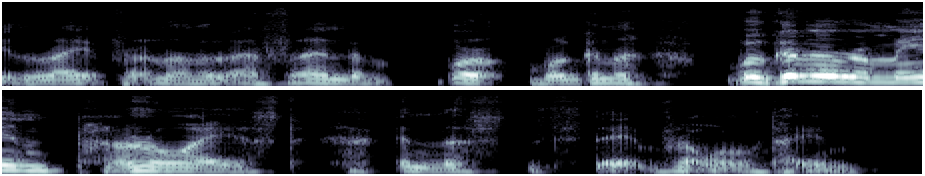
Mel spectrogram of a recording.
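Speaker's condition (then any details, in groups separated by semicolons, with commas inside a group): Cerebral palsy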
